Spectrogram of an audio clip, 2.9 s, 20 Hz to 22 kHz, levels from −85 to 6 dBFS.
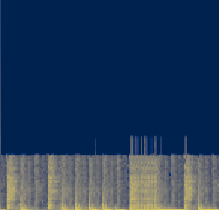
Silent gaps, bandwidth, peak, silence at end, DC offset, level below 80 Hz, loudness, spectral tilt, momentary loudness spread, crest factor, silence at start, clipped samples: none; 6 kHz; 0 dBFS; 0 s; under 0.1%; -8 dBFS; -11 LUFS; -6.5 dB/octave; 7 LU; 8 dB; 0 s; 0.2%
